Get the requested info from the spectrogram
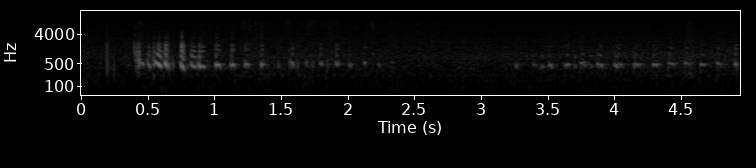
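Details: Male rat, possibly ill, sneezing and snuffling; quick series of short squeaky clicks, about four per second, a loud cluster early, a pause, then a softer even run.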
